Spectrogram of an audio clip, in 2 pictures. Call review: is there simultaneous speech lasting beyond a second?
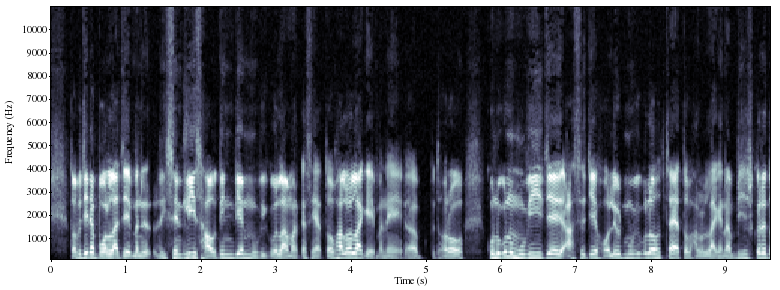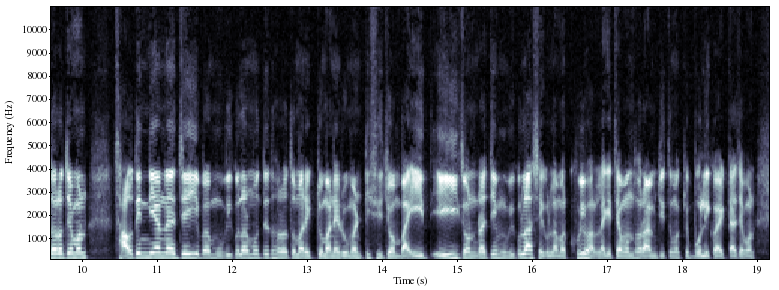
No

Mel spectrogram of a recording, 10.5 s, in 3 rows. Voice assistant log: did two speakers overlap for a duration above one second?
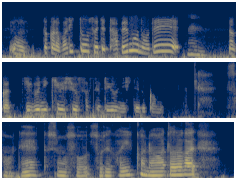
No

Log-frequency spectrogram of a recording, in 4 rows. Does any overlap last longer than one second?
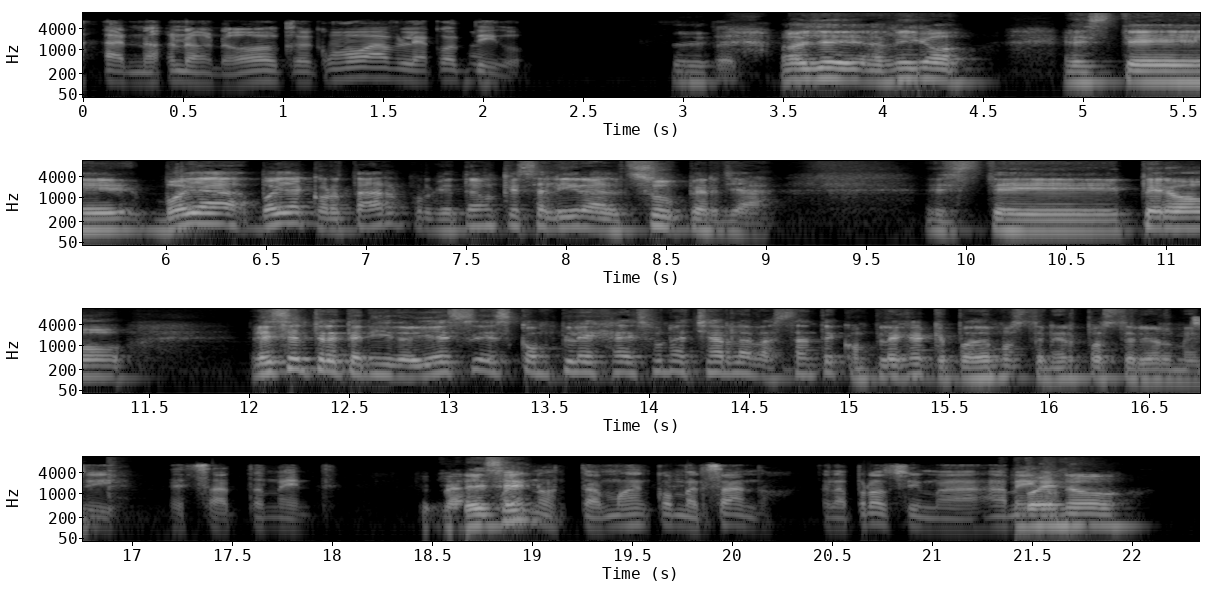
No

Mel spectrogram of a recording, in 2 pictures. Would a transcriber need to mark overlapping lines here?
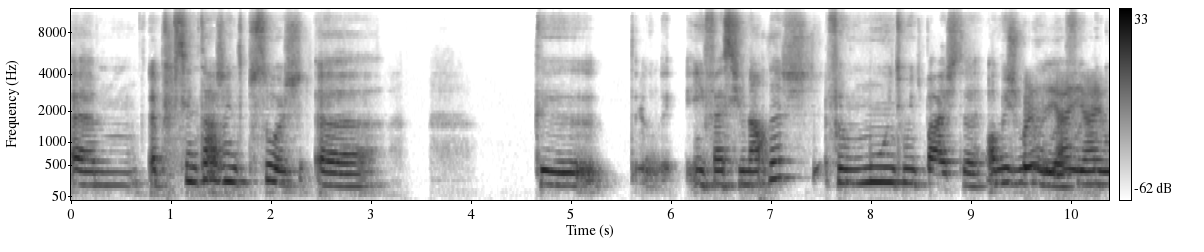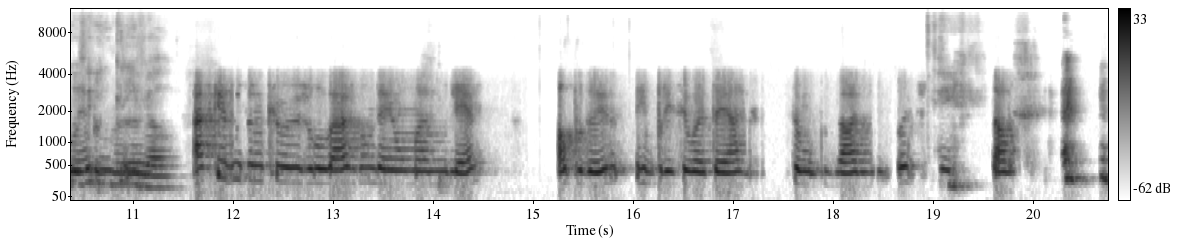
Yes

